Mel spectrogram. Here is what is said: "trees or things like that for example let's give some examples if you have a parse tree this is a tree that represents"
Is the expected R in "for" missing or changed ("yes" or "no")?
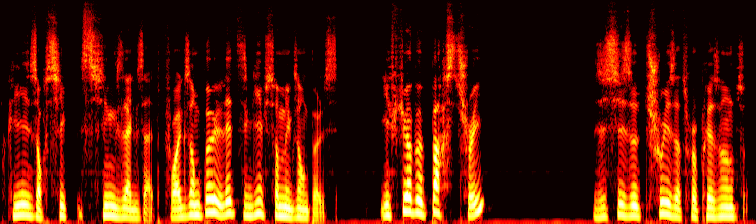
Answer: no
